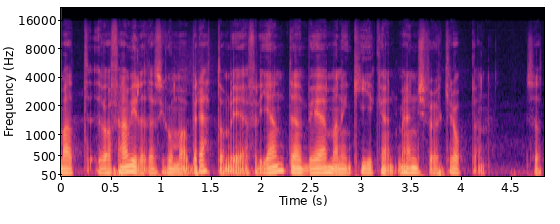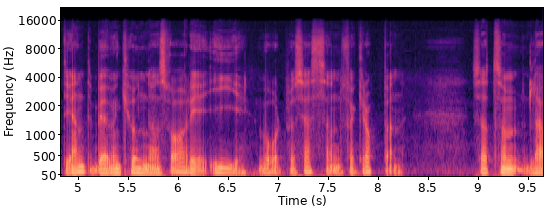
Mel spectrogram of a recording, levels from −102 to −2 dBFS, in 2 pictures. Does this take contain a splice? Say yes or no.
yes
